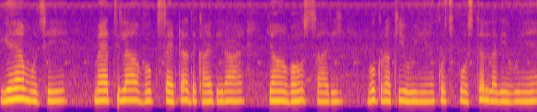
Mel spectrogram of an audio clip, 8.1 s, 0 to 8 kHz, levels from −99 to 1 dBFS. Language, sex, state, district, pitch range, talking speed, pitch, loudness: Hindi, female, Bihar, Purnia, 205-220 Hz, 155 wpm, 210 Hz, -18 LUFS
